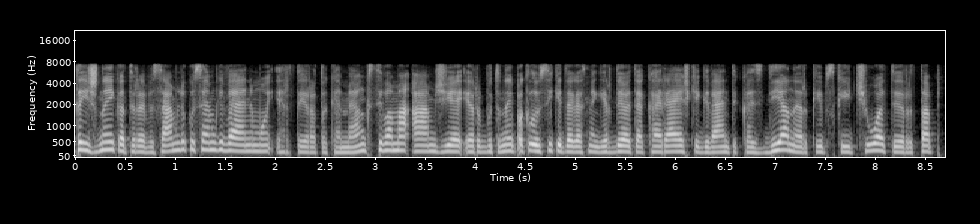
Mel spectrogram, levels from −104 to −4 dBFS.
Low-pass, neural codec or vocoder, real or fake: 7.2 kHz; none; real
